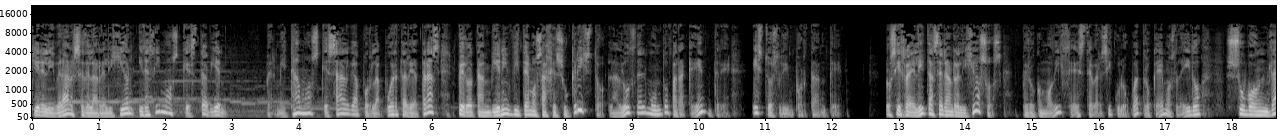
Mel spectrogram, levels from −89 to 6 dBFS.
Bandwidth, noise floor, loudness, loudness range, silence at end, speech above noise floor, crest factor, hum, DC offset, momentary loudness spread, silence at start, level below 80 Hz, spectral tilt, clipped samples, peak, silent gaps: 11.5 kHz; -70 dBFS; -21 LUFS; 6 LU; 0 s; 50 dB; 18 dB; none; under 0.1%; 14 LU; 0 s; -52 dBFS; -5.5 dB/octave; under 0.1%; -4 dBFS; none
